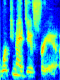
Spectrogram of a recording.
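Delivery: soft, high, caring ask; hushed, caring question to her best friend; gentle offer. Retold or imitated. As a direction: offer help tenderly to a crying friend. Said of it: "and I said".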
